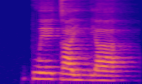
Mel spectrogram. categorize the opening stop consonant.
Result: plain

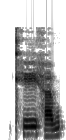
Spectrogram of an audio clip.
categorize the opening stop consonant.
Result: aspirated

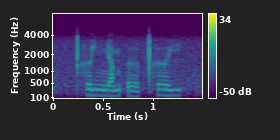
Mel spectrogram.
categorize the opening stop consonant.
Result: aspirated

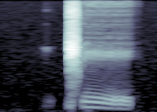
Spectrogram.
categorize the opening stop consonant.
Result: click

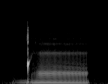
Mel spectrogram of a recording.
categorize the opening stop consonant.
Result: click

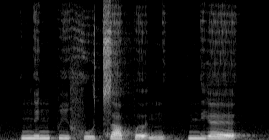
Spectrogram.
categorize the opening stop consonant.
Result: plain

